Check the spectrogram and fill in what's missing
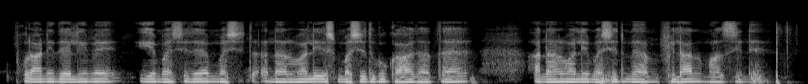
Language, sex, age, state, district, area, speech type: Urdu, male, 18-30, Delhi, Central Delhi, urban, spontaneous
